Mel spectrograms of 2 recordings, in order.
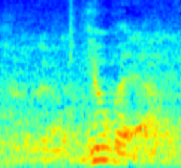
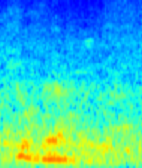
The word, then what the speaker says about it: Jules Verne: How do you pronounce it in French? Jules Verne? Jules Verne. Mon cher, Jules Verne.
